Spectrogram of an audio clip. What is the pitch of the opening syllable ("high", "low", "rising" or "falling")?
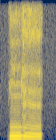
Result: low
